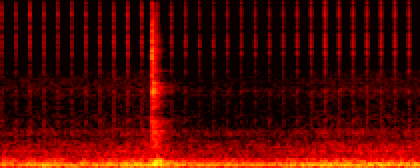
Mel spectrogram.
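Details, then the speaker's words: Church boiler with pilot tube, two solenoids and electronic ignition via HT lead, previously locking out from a shorted ignition lead, after cleaning and rerouting the wire: crisp sparking ticks about seven a second, none missing; pilot tube suspected full of air. "it's sparking every time that is just the cable but I think it's just the pilot tube now is full of air"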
